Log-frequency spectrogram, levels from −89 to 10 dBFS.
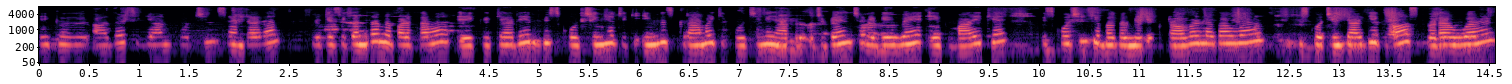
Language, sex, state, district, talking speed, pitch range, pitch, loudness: Hindi, female, Bihar, Jamui, 215 wpm, 245-295 Hz, 255 Hz, -17 LUFS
